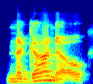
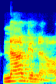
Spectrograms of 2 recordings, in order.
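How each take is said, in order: First: Nagano stressed on the middle syllable, na-GAH-no; mistaken pronunciation. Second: Nagano stressed on the first syllable, NAH-guh-no; corrected pronunciation. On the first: Real, not acted. Host reading an Olympic city, Nagano with middle stress. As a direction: say Nagano as nuh-GAH-noh. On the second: Shown as a demonstration. Host trying the correction, Nagano with first-syllable stress. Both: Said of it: "I think it's pronounced Nagano".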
